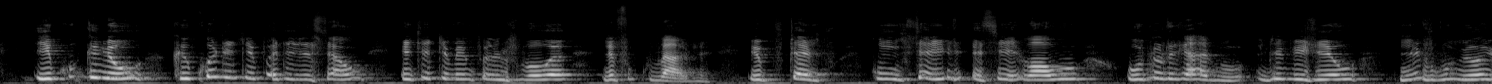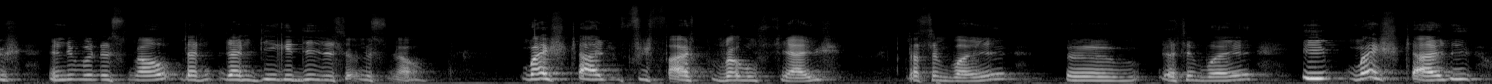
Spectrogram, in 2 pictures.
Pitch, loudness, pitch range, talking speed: 225 Hz, -24 LUFS, 200-250 Hz, 95 wpm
